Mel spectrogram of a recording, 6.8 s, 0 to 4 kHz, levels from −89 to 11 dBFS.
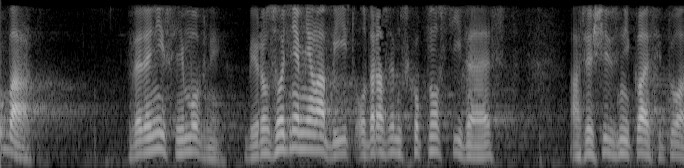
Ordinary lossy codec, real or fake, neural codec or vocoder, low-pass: AAC, 24 kbps; real; none; 3.6 kHz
